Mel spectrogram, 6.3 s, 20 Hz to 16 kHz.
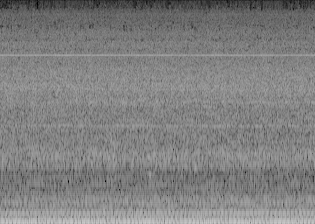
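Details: Warm, at operating temperature, the twin-turbo Subaru holds a steady, even idle at about 1400 rpm instead of about 600 and never drops back; the owner suspects the injectors can't go lower (pulse width around 0.8). High idle speed.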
